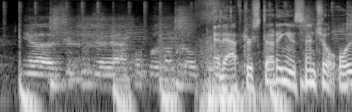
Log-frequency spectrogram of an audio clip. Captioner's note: worker speaks in foreign language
